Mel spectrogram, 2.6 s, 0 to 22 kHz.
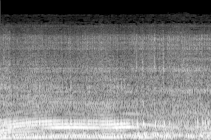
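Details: Evinrude 15 hp electric-start outboard, revived after sitting a year, loose hose clamp and bowl leak found: strong buzzy two-stroke note held at raised revs, steady and clean without misses; runs well.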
